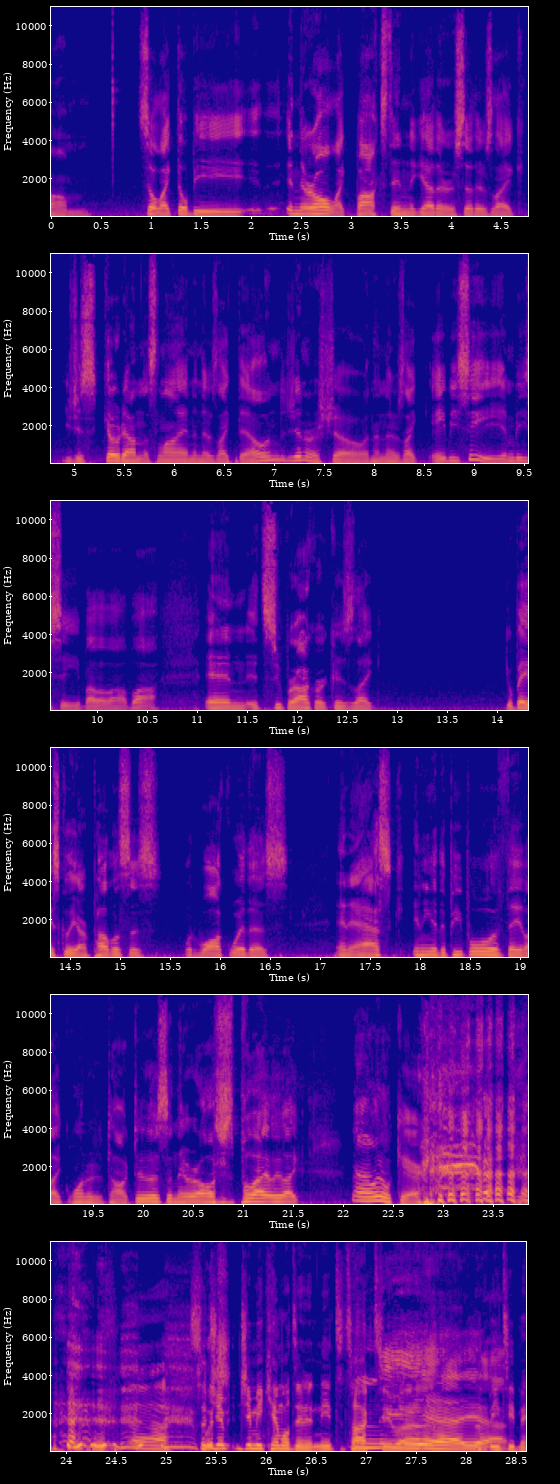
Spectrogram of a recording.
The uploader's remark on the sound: In-person interview live from the Green Room at Reverb in Reading,PA! We take questions from the fans.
